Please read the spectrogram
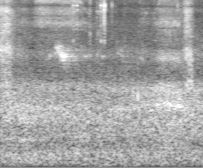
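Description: Quiet outdoor ambience: a steady background hiss with a faint short falling chirp from a small bird about half a second in, and a few light clicks.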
